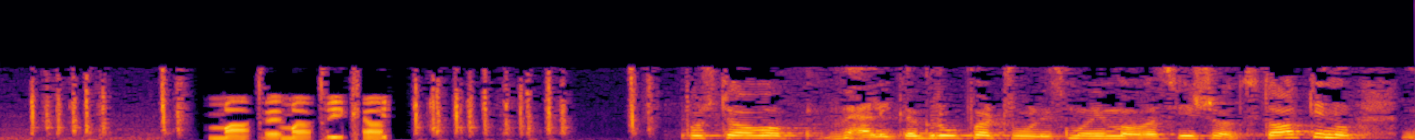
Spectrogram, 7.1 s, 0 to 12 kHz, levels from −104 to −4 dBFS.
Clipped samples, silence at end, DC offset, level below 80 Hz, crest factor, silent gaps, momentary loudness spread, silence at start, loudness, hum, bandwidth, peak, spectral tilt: under 0.1%; 0 s; under 0.1%; -62 dBFS; 16 dB; none; 14 LU; 0.15 s; -22 LUFS; none; 6.6 kHz; -6 dBFS; -5 dB/octave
